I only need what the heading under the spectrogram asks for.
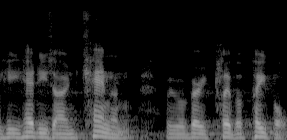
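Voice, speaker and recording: At a moderate pace, a man with an Australian accent talks with audible room echo. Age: 60s. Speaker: comedian. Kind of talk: lecture. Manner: halting, many ums and uhs.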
